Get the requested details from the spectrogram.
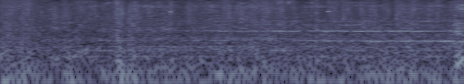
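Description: A bright game jingle chimes.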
